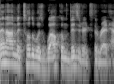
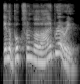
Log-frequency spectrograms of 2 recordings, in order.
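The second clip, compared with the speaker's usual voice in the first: put-on lightly raised little girl voice; Matilda's voice; 10 semitones higher than usual. A narrator's reading. Narrator voicing young Matilda to her teacher, small girl voice. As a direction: voice a bright, earnest young girl.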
